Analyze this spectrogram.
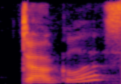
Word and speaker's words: Douglass: It is with two S's, which is unique. It's not the French version.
